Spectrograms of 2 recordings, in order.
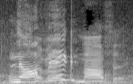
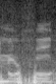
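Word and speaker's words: Norfolk: born and raised I'm born and raised in nafig Virginia nafig n a w fuk is how it's pronounced it's spelled like nor folk but like out of town I supposed to say nor folk but it's pronounced na okay guys we are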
